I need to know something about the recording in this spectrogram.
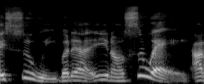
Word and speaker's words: Sui: Sue. Sue. That's how they pronounce it. Sue. All right. Some people say Sooie, but you know, Sue, I don't know.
